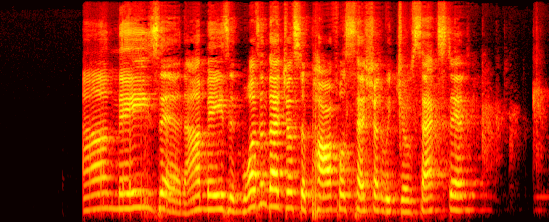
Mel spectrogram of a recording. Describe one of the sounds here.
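A woman speaks with animation into a microphone, heard close.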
